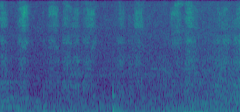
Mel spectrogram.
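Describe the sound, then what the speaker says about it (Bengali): A pen writing on paper, soft continuous scratching strokes close by with brief gaps between letters, steady and quiet. "ফুল ফর্মগুলো আমি লিখে দিচ্ছি"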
